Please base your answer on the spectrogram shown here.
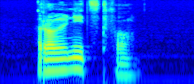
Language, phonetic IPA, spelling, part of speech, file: Polish, [rɔlʲˈɲit͡stfɔ], rolnictwo, noun, Pl-rolnictwo.ogg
